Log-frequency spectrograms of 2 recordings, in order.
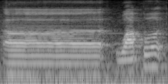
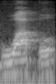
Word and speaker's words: guapo: But the way that we pronounce it, we don't pronounce it guapo, we pronounce it guapo. Like if it was with a W.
